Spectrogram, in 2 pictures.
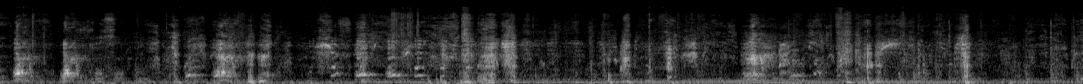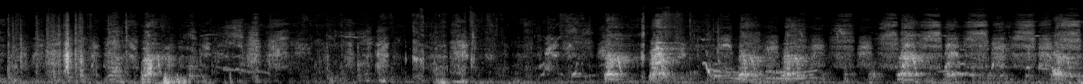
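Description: A dog pants heavily and close by.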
